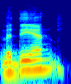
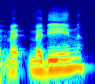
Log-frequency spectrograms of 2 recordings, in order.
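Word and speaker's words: Medellín: Her entire family and extended family live in one apartment in um Median. Is that how you pronounce it? Median. Meden. Yeah. Meden. Yeah.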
